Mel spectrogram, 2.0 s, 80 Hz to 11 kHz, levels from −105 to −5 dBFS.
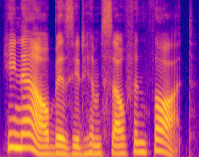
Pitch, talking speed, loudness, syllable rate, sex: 185 Hz, 180 wpm, -18 LUFS, 4.2 syllables/s, female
